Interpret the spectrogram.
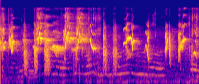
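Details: Javan myna in full varied song: a rapid, dense jumble of shrill whistles, sharp chirps and rasping notes, delivered continuously with barely a break.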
